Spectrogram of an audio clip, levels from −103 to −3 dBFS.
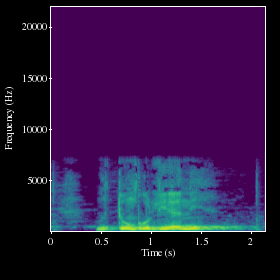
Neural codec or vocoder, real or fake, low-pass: none; real; 7.2 kHz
